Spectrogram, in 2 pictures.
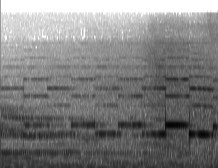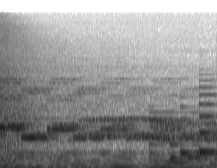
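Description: An ambulance siren wails in a steady two-tone alternation, swelling louder midway, over a low, constant engine rumble as the ambulance drives at speed on a full emergency run to Helsingør Hospital.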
